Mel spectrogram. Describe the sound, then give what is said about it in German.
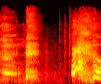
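A single loud sneeze: a few quick breathy intakes build up, then a sharp voiced burst that trails off, with no talking around it. “Moment, ich muss niesen.”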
